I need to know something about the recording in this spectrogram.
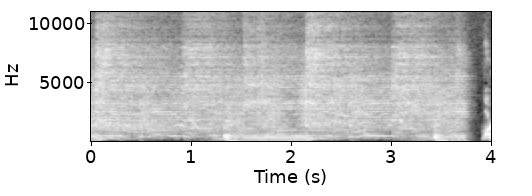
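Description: Guitar-led music with a strong bass line played through a Tronsmart Bang Max Bluetooth speaker as a sound demonstration; it stops abruptly near the end.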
